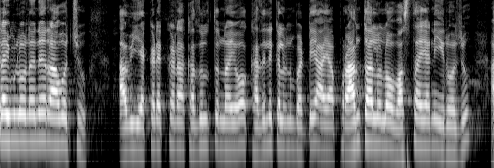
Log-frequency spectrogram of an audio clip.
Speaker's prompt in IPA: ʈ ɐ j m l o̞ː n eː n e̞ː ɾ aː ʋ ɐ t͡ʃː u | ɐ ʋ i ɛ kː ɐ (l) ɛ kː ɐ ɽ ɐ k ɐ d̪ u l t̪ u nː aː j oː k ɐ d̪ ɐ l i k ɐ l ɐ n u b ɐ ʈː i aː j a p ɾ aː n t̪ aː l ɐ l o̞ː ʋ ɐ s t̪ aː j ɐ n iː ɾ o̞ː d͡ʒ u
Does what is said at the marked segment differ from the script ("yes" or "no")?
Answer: yes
